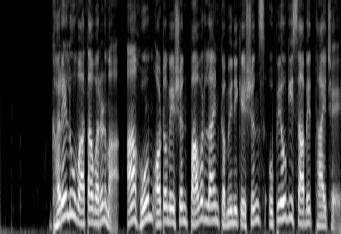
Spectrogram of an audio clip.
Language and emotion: Gujarati, neutral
